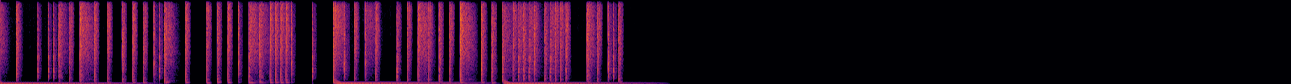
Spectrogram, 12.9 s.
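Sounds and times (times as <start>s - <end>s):
bass: 0.0s - 1.6s, 3.4s - 6.7s.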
